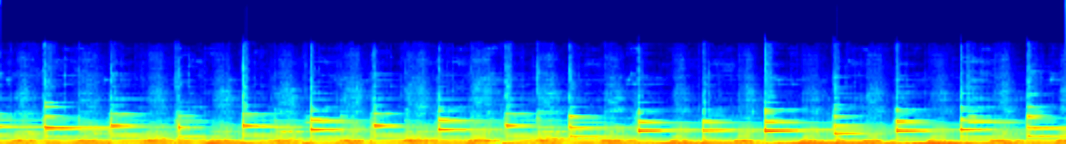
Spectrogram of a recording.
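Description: Javanese gamelan music for an ebeg horse dance: metallophones strike a brisk, ringing melody, about four notes a second, over drumming.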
